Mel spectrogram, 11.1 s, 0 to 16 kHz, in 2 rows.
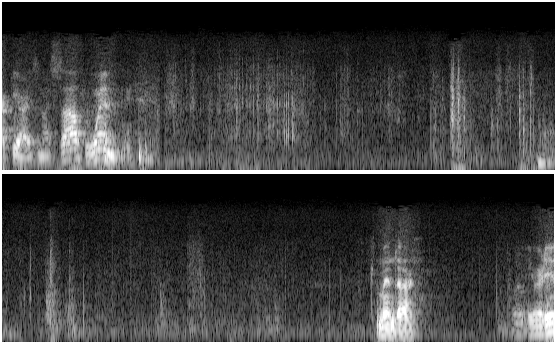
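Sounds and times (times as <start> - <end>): wallet rustling: 1.4 - 6.0.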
